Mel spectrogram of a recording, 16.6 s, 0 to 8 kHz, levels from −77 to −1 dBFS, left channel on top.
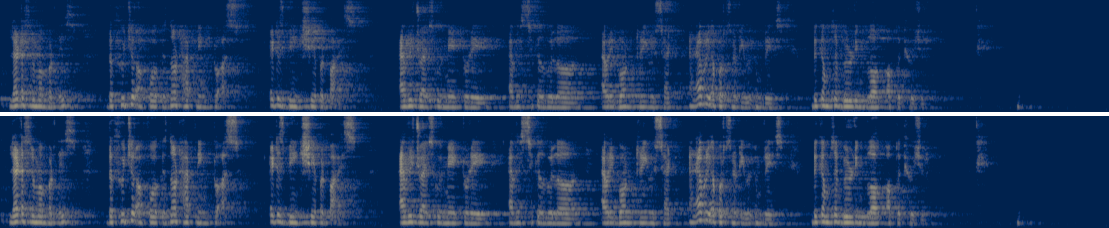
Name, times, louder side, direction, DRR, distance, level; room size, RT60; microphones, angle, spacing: voice 1, 0.1-3.6 4.0-5.4 6.0-7.3 7.6-8.7 9.0-13.9 14.6-14.8, right 4 dB, 60° right, 8 dB, 1.9 m, -37 dB
25.0 x 22.0 x 9.9 m, 1.4 s
head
